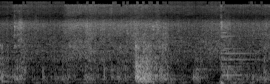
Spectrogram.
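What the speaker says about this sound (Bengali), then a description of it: "ভালোভাবে একটু সবজি নাড়াচাড়া করে একটু কষে নেব" Vegetables for Bengali shukto fry and sizzle in a pan while being stirred with turmeric, ginger, cumin and green chili paste, a steady close hiss broken by soft scraping strokes of the spoon.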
